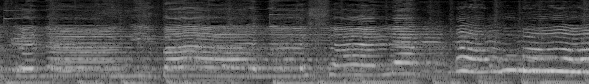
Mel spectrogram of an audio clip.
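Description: Music: a song with a woman singing a melody over a repeating bass beat.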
